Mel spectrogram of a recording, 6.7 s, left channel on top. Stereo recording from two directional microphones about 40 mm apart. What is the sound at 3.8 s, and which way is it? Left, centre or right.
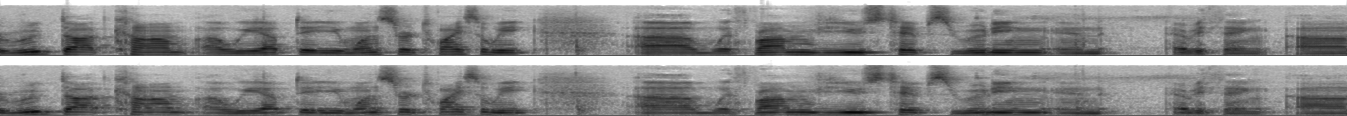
Speech, centre.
